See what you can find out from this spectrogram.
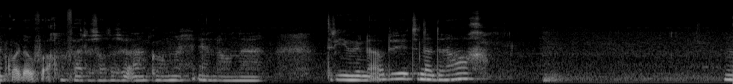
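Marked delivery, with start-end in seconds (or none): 3.2-4.9 whispering. Real, not acted. Still whispering in the early morning.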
